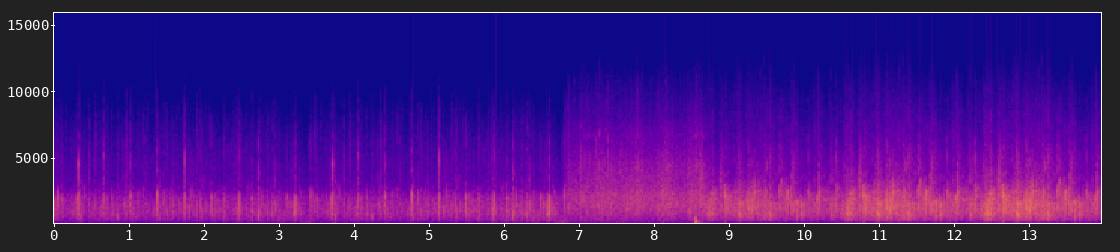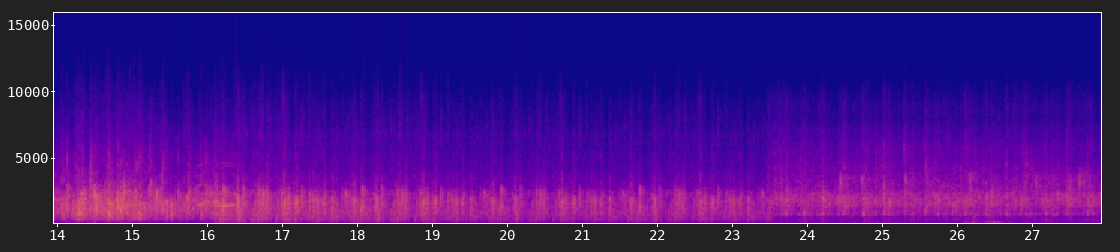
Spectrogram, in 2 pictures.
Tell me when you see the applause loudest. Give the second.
13 s.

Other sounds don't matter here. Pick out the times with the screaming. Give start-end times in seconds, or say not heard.
15.8-16.4.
